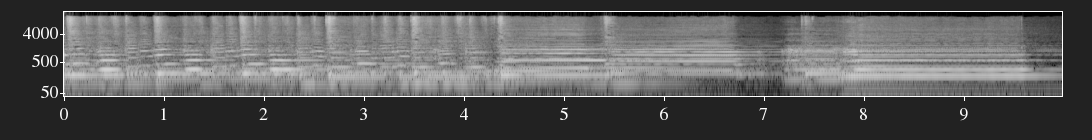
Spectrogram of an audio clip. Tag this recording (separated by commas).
playing double bass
